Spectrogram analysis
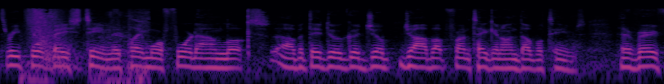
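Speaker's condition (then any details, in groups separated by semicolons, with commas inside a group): No condition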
